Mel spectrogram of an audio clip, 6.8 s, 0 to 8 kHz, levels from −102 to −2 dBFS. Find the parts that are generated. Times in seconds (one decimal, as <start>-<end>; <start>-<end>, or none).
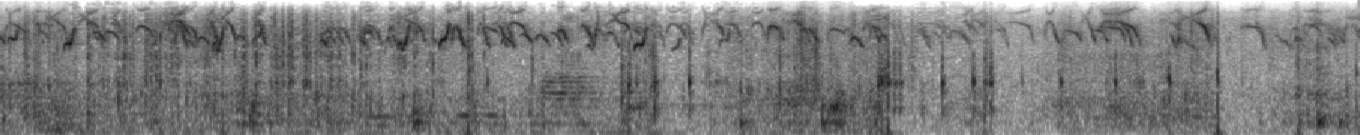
1.7-2.5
